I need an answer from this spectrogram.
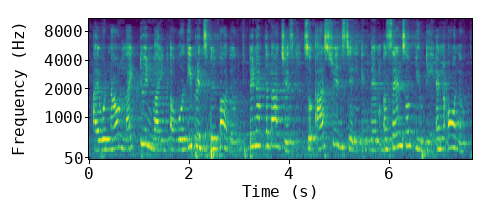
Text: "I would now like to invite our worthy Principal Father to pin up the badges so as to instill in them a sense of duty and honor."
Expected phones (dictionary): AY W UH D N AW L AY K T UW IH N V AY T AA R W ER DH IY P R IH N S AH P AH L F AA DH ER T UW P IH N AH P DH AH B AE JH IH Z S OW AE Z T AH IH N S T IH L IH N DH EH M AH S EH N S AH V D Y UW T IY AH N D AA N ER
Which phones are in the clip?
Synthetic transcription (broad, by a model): AY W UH D N AW L AY K T UW IH N V AY T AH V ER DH IY P R IH N S AH P AH L F AA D ER T UW P IH N AH P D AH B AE CH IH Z S OW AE S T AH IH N S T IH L IH N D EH M AH S EH N S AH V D Y UW T IY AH N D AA N ER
